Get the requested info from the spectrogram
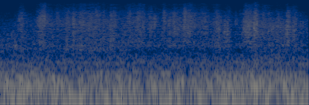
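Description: Low, steady rumble with a hiss over it: strong wind buffeting the van and the microphone, with faint rustling of clothing.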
